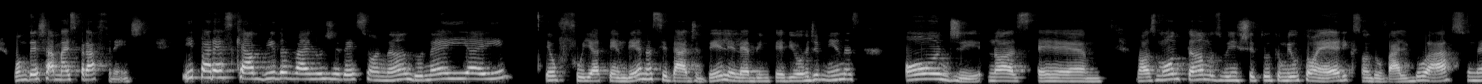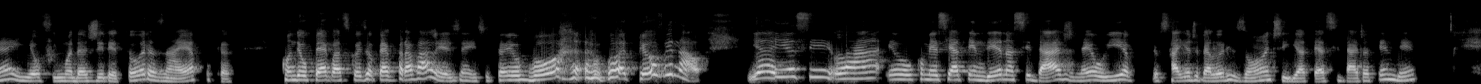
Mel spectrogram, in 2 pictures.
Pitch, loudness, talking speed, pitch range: 200 Hz, -19 LUFS, 185 wpm, 165-245 Hz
